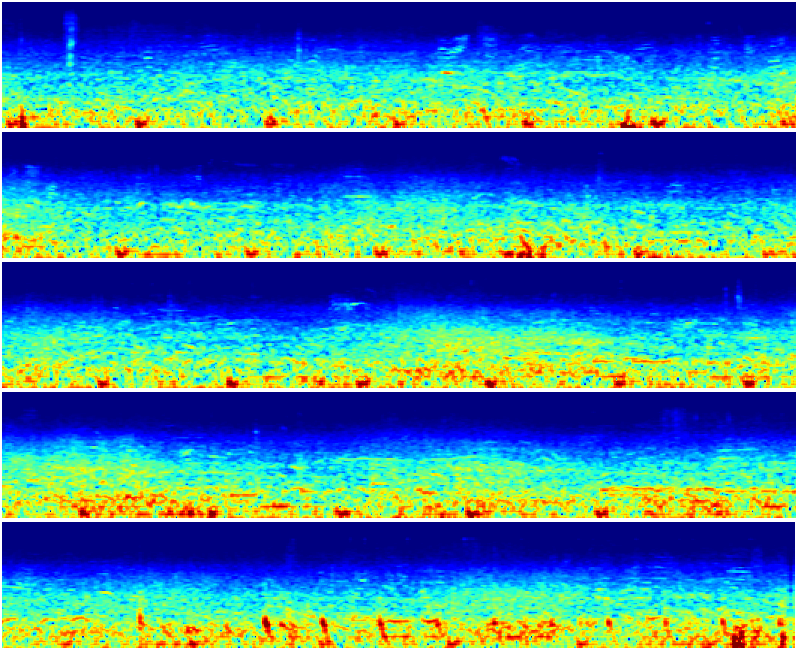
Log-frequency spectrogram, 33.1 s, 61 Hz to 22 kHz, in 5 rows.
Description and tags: Ambient sounds of sea and people and amusements at Herne Bay, Kent, UK in the last week of July 2021. Things were probably a little quieter than usual because of coronavirus even if the official lockdown ended a week or so earlier.
ambient, field-recording, Herne-Bay, Kent, seaside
